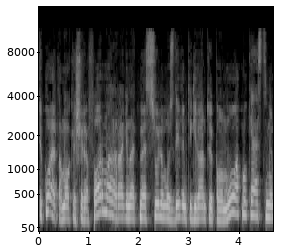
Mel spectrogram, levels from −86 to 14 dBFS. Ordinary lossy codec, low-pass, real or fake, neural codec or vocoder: MP3, 48 kbps; 14.4 kHz; fake; codec, 44.1 kHz, 3.4 kbps, Pupu-Codec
